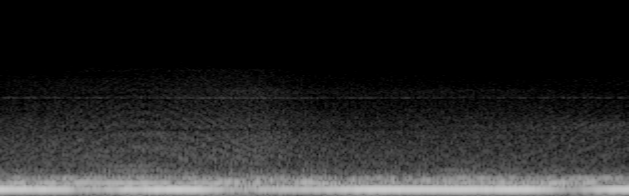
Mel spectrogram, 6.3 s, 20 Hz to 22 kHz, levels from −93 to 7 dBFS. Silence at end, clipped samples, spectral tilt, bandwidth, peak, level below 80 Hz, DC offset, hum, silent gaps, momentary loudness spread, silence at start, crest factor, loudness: 0 s; under 0.1%; -13 dB/octave; 1.5 kHz; -12 dBFS; -46 dBFS; under 0.1%; none; none; 7 LU; 0 s; 8 dB; -22 LUFS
